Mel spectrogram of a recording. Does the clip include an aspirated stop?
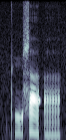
yes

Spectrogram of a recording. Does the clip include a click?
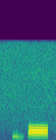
no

